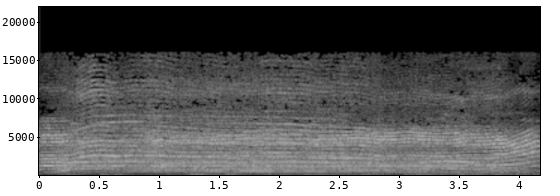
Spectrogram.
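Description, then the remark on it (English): A large crowd of townspeople in Barletta shouts and screams in panic, many overlapping high-pitched voices forming a dense, sustained roar that stays loud throughout without pause, echoing off the buildings. “Shouts and screams echoed off the buildings.”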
